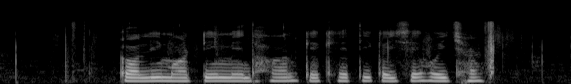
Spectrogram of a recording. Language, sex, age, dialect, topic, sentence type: Magahi, male, 25-30, Western, agriculture, question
